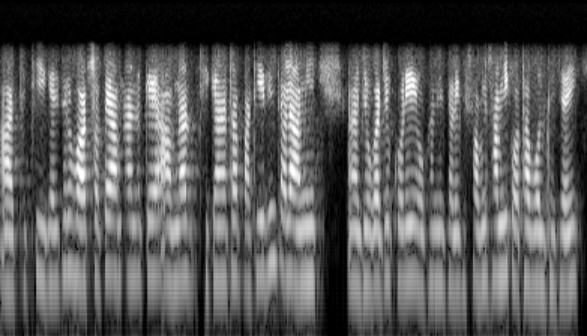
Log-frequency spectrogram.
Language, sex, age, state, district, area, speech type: Bengali, female, 45-60, West Bengal, Purba Bardhaman, urban, conversation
